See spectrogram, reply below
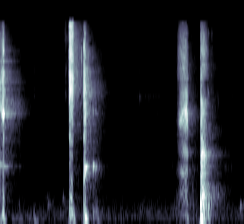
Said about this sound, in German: Wenn, wenn man ja. so eine Bierflasche aufmacht, dann kommt am Anfang so ein, ein Nebel, Nebel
